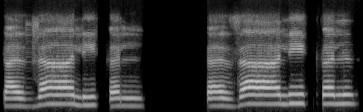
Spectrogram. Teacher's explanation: जाल बगैर सीटी के है, ऊपर वाले दो दांतों के किनारे से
